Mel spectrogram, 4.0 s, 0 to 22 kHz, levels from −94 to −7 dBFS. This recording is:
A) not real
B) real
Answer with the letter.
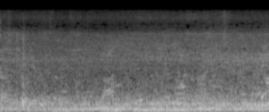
B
